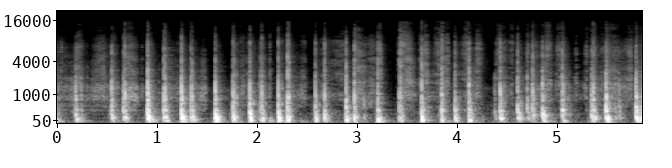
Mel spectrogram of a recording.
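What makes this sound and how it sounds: Fingertips and nails tap on the lid and side of a large, hollow black Air Jordan cardboard shoe box for Air Jordan 4 "Bred" sneakers, likely with the shoes inside. About 31 quick, dull, low thuds come in an uneven rhythm, each dying away almost instantly.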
